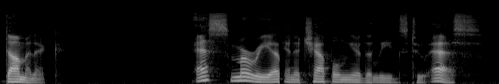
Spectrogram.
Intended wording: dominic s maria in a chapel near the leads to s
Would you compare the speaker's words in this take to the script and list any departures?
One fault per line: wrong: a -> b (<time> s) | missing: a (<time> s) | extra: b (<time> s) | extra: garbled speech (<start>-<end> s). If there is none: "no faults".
no faults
